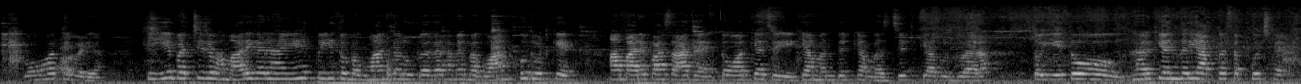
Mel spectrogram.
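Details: Adult speaker, Hindi; ordinary speech.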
